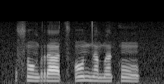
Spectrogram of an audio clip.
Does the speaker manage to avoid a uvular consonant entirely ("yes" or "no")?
yes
